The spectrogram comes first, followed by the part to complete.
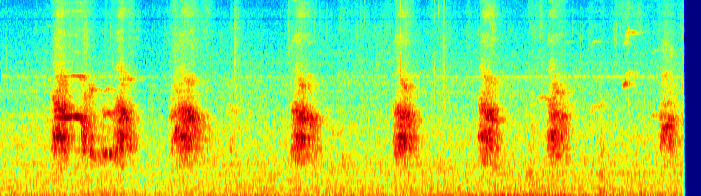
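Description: Sharp, high yaps from a Yorkshire Terrier come in a loose series, roughly one every second or so, with brief pauses between. A faint low background hum sits underneath the barking.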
